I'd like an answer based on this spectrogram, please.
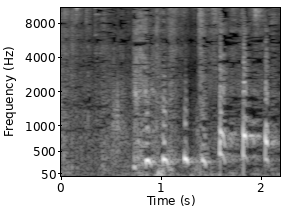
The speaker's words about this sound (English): Pay no attention to the thundering herd. It's the dogs and the cat are in the process of chasing each other around the house and periodically thundering by.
